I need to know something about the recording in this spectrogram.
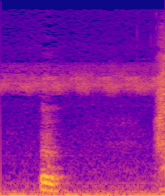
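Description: Crickets trilling steadily in one even, high-pitched band as night ambience, with one short voice-like sound about half a second in.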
